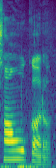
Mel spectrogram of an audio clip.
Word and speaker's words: সংকর: প্রথমেই হচ্ছে সংকর, এখানে আমাদের যুক্ত বর্ণের মধ্যে কি আছে, উঁ আছে এবং হচ্ছে ক আছে। হ্যাঁ, উঁ এবং হচ্ছে ক। তো উঁ উচ্চারণ করছি, তাই উঁ আমরা যদি সং উচ্চারণ করি অর্থাৎ দন্তস যদি নিয়ে আসি তাহলে কেমন হবে, সং। হ্যাঁ, এটাকে যদি আমরা ভাঙি তাহলে হবে কি, সং। আর বাকি অংশটা থাকে কি, কর। তাহলে সং কর।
